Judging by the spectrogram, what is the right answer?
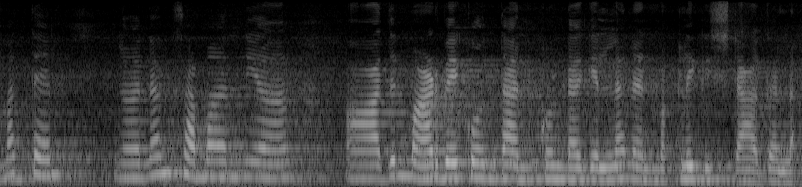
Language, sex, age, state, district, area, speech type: Kannada, female, 30-45, Karnataka, Chamarajanagar, rural, spontaneous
